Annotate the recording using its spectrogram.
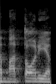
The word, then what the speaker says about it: Báthory: La condesa Erzbet Batori de Exed, porque le dice, se pronuncia Batori aparentemente, nació en Nibrator, en Hungría, en lo que ahora se conoce como Eslovaquia y Rumania, el 7 de agosto de 1560.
